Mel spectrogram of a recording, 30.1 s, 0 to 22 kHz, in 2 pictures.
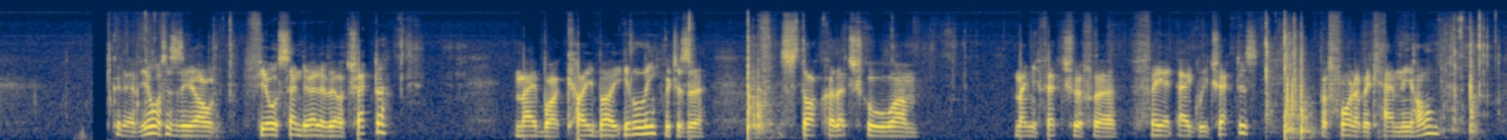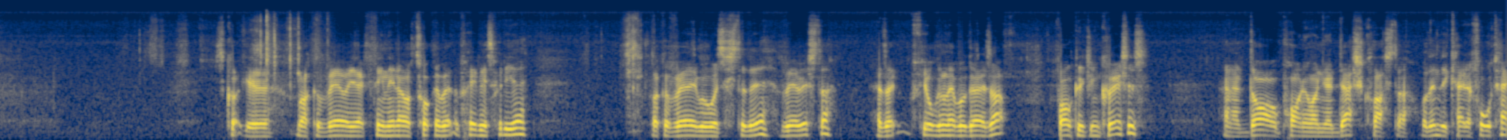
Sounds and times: Speech: 1.1s - 4.0s, 5.2s - 7.1s, 7.8s - 9.2s, 10.2s - 14.6s, 17.2s - 20.4s, 21.6s - 26.6s, 27.3s - 30.1s.

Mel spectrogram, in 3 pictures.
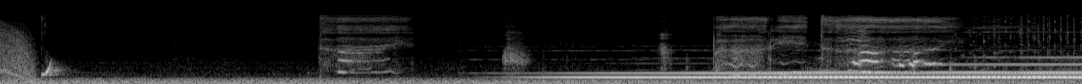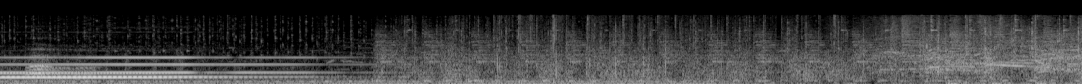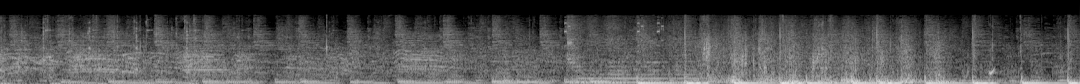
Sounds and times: Chirp tone: 4.6s - 15.0s.

